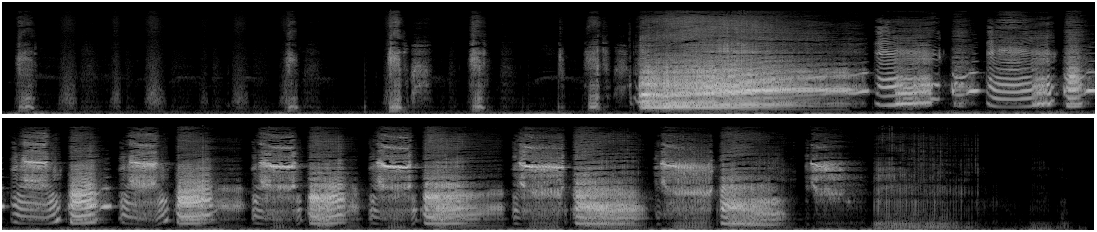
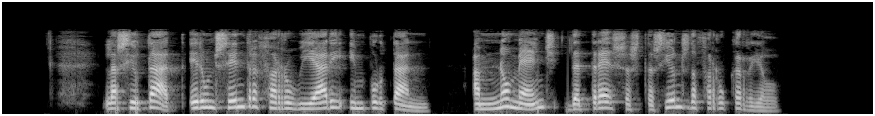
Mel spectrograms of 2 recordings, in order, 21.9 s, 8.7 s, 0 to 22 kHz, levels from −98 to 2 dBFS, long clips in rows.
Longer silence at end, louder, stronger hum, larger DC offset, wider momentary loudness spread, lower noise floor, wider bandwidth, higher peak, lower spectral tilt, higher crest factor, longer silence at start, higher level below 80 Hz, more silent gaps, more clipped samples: first, 1.85 s vs 0.95 s; second, -27 LUFS vs -18 LUFS; neither; neither; first, 21 LU vs 10 LU; first, -70 dBFS vs -47 dBFS; first, 16 kHz vs 8.2 kHz; second, -12 dBFS vs -2 dBFS; second, -1 dB/octave vs -3.5 dB/octave; about the same, 20 dB vs 16 dB; second, 0.15 s vs 1.05 s; second, -66 dBFS vs -58 dBFS; second, none vs 4.35-4.40 s; neither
